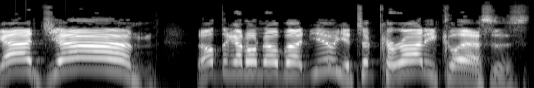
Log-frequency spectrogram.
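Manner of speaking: high, loud mocking call-out; single out the boss, hammed up; comic roasting the CEO from the stage; loud roast jab.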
